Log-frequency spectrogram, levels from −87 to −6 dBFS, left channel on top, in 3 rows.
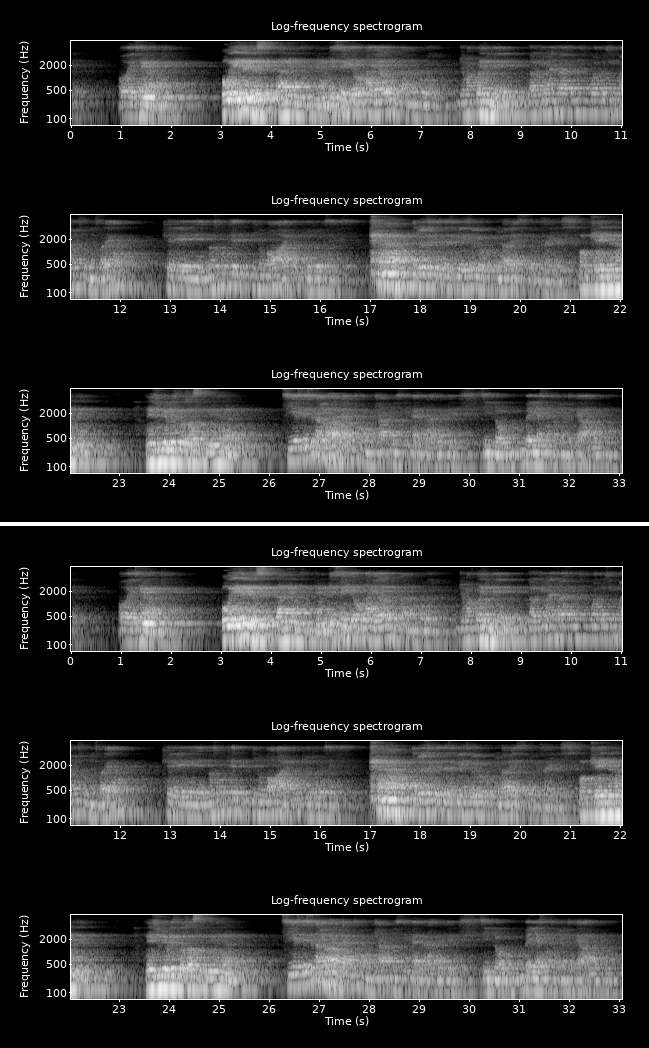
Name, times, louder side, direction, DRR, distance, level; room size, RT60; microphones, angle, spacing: voice 1, 0.9-1.8 5.1-7.3 7.7-8.7 9.1-12.0 12.8-16.6 17.8-21.1 26.2-32.8, equal, 35° right, -9 dB, 1.5 m, -30 dB
voice 2, 3.0-5.3 8.1-8.5 17.0-17.7 21.2-22.3 23.5-25.3 27.1-27.4, right 1 dB, 10° right, -13 dB, 1.0 m, -21 dB
6.4 x 3.6 x 4.0 m, 2.5 s
head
